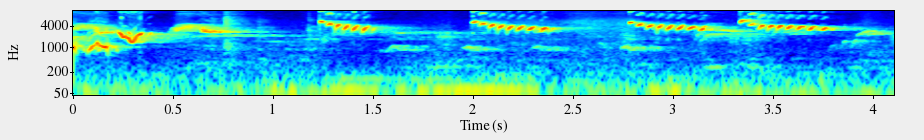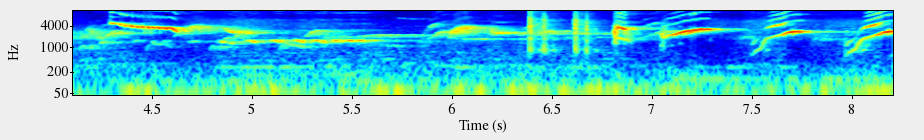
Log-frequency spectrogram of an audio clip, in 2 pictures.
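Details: Morning song of a white-rumped shama, loud and varied: repeated sweeping downslurred whistles in separate bursts, rich warbled phrases, sharp clicking notes and rising whip-like whistles toward the end, with a faint low hum behind.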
